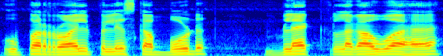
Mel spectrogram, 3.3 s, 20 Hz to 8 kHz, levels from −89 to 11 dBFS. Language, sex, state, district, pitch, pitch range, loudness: Hindi, male, Jharkhand, Deoghar, 140 Hz, 135-145 Hz, -16 LUFS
